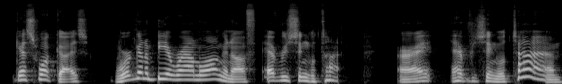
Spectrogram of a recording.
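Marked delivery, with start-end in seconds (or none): 4.5-5.7 cracked, breaking voice on the words. Addressing the channel's viewers, with the voice cracking. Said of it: "Voice cracked there".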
